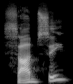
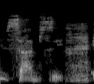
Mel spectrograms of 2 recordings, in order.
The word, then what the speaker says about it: sabzi: I'm going to go try to find a good recipe for gourmet sabzi. Is that how you say it? Yes. Gourmet sabzi.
